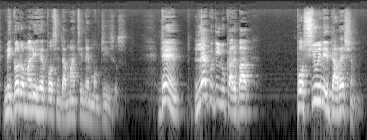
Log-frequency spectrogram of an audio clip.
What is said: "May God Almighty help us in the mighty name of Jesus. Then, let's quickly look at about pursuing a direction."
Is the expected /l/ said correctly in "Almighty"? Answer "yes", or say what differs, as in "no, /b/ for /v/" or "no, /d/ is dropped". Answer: no, /l/ is dropped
